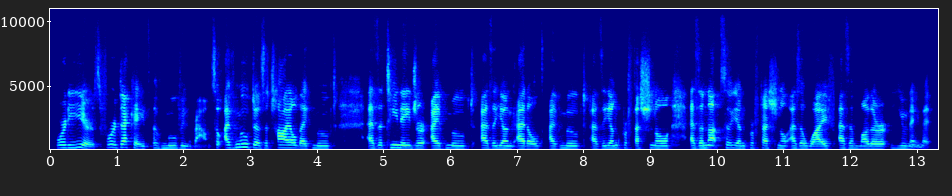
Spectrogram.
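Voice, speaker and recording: Chatty woman coach from Brazil. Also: medium pitch. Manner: chatty, candid, restates herself. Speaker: expat coach. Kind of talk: webinar presentation.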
